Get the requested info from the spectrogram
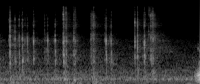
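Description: Typing on a computer keyboard: a run of quick key clicks.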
